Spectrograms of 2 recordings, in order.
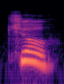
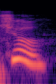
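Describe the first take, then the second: First: It starts with a soft sh-like sound. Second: It starts with a soft sh-like sound.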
